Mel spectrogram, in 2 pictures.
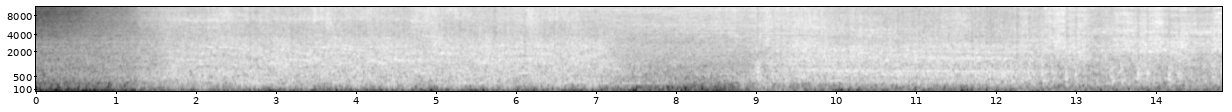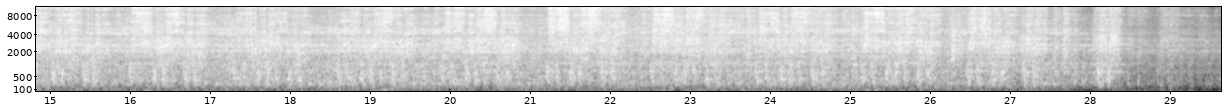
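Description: A freight train headed by two JR Freight EF66 electric locomotives passes, followed by a long rake of container wagons whose wheels clatter over the rail joints in a rapid clickety-clack. The noise swells about a second in, dips briefly once the locomotives have gone by, and fades near the end as the last wagon passes.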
